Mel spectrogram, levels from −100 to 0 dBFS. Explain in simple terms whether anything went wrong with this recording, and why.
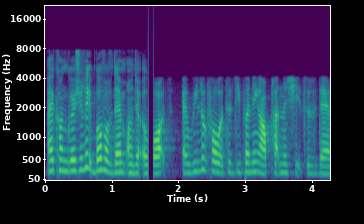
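At 1.54 s the speech suddenly turns dull and boxy, after a brief silence of about 80 ms, with nothing above 4 kHz and a faint new background noise. The loudness stays about the same. The likely cause is an input switched to a poorer device.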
